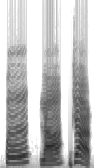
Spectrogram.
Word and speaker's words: pelajar: P-E. Okay? Sound is per. P-E, sound is per. Okay? Read per. L-A. The spell is L-A. The sound is la. Read it la. La. Okay. J-A-R. Spell is J-A-R. The sound is jar. Jar. So read. Pelajar.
